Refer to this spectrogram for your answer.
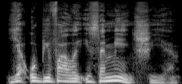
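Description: A man voicing an arrogant, furious young elf woman, hissing and shouting in a raised voice. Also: on the high side, expressive, a little fast, slightly rough, dry recording, studio quality, voice pushed up. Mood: threatening.

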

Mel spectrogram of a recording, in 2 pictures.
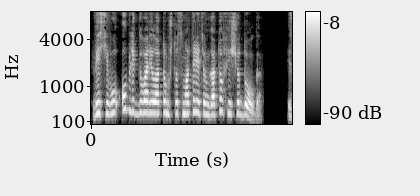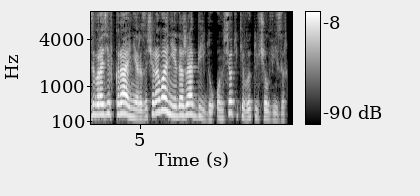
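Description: A woman narrating a first-person story in an expressive, animated reading style. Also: fairly high pitch, brisk. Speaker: audiobook narrator.

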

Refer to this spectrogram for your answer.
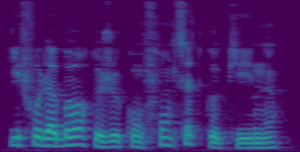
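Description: A man's voice: mid-range voice, expressive, moderate pace, mellow, lightly acted. A man reading the part of a resolute young man who speaks firmly and urgently. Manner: firm, urgent.

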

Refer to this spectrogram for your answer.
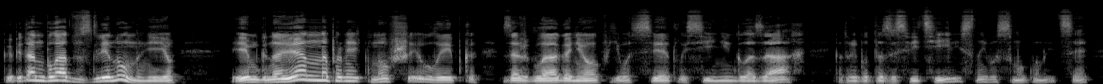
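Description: Male narrator, low voice, steady measured reading, dry close sound. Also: dry recording. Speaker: audiobook narrator. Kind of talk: scripted narration.

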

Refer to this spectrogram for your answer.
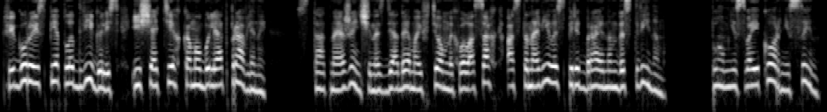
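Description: Женщина-чтец, ровное повествование. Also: female voice, mid-range voice, fairly even intonation, normal speed, a little mellow, no echo, studio quality. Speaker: audiobook narrator. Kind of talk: scripted fiction narration.

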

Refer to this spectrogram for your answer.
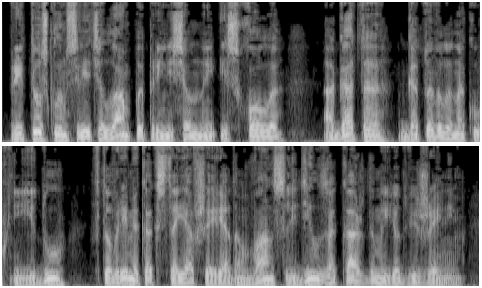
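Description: Lively low-voiced male storyteller. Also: normal speed, no room sound, studio quality. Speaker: narrator. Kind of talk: scripted audiobook narration.

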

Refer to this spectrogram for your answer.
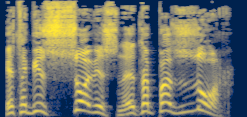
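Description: A man's voice: a little high, normal speed, no echo. An impulsive, indignant young boy , voiced by a man reading a novel aloud bursts out in a raised, swooping voice. The delivery is passionate and pleading. The sound is dry and close. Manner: excited, pleading outbursts. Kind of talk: audiobook character reading.

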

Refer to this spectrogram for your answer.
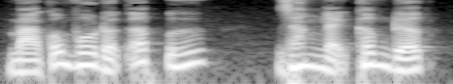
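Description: A man's voice: a little high, lively intonation, brisk, dark tone, breathy edge, no room sound, studio quality. A man voicing an anxious old village mother speaking in a choked, urgent way, in an audiobook.

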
